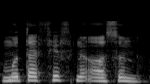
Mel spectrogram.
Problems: constant background noise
